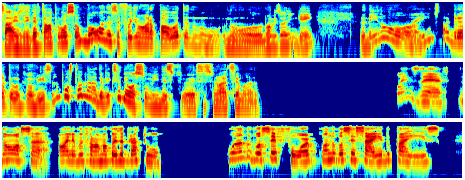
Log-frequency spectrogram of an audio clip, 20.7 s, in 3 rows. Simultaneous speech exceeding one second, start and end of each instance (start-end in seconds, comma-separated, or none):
none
